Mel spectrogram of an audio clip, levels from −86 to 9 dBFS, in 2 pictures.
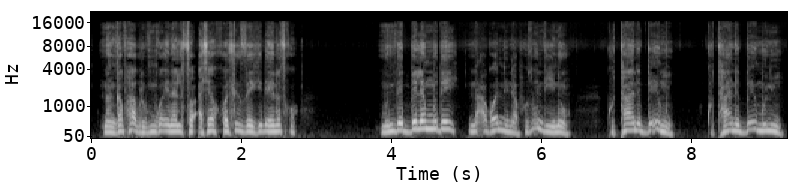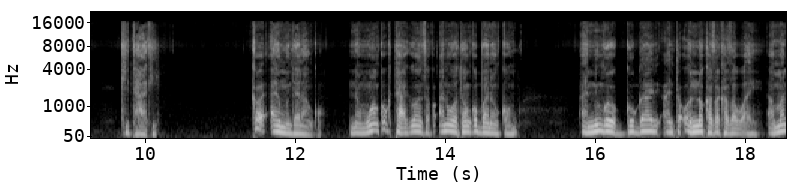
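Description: At 10.10 s and again at 14.95 s, just after "waton ko bonan kom", the speech jumps ahead, losing roughly 50 ms each time with no gap. That's likely a dropped buffer (overrun), where samples got overwritten before being read.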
